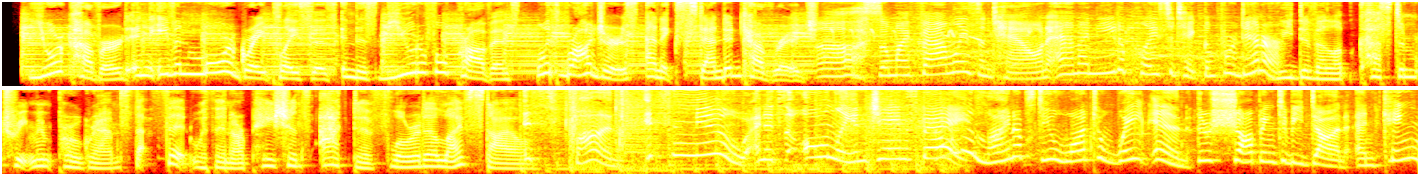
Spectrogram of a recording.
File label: english canadian commercial; Canada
